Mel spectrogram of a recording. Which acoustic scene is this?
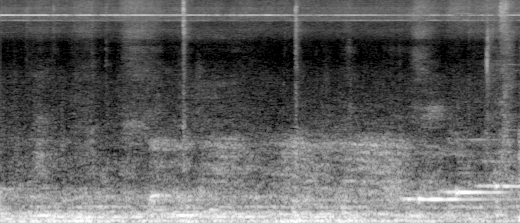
elevator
